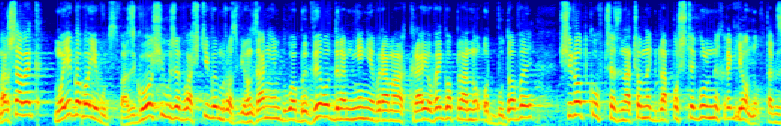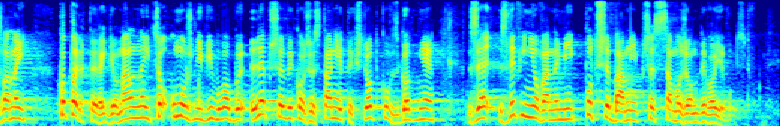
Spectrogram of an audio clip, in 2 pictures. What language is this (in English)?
Polish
